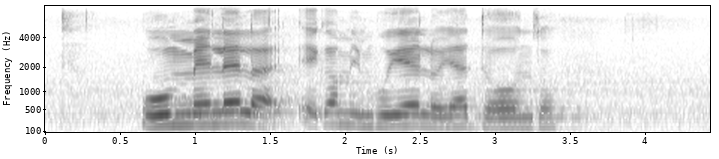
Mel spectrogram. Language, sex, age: Tsonga, female, 19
